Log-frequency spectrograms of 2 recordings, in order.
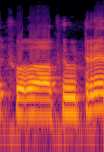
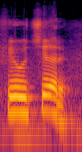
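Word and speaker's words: future: इसे क्या पढ़ेंगे? नेचर नटरे नहीं पढ़ना है। नेचर इस तरह से फ्यूटरे नहीं फ्यूचर।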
